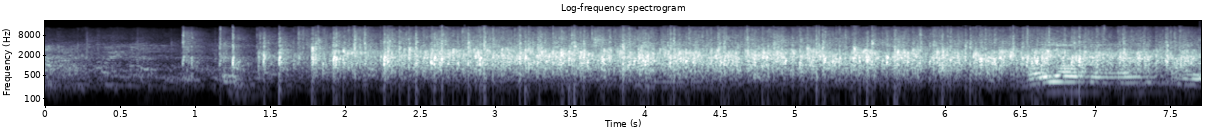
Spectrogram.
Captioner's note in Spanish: Aplausos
